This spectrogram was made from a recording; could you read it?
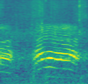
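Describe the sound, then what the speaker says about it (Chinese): Crows calling in Japan, two harsh caws close by, a short one followed by a longer drawn-out call. "日本乌鸦超多的，特别喜欢叫。"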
